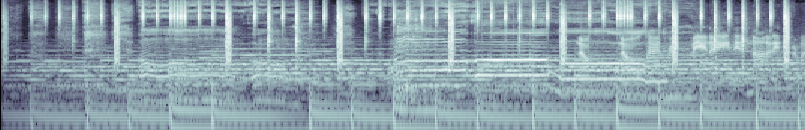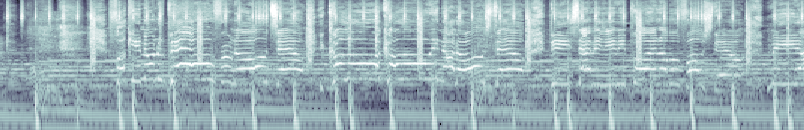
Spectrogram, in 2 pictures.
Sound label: perc heavy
